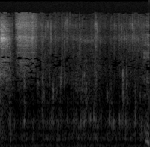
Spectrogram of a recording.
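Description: Near silence with faint, irregular bubbling from a pot of beef soup simmering on the stove.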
